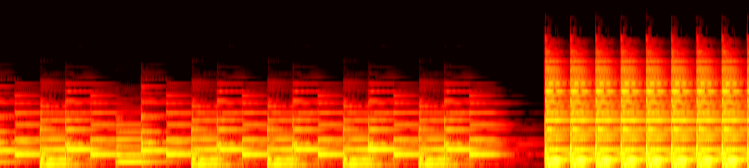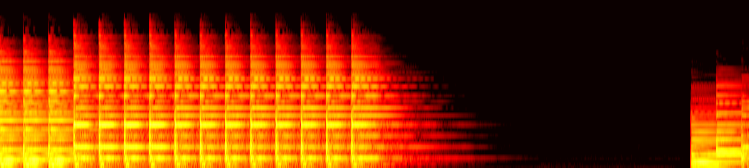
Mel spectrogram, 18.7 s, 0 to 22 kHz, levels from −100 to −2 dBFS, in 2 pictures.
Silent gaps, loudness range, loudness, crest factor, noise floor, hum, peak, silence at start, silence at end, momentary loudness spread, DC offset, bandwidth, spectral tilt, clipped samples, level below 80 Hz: 17.95-18.00 s; 9 LU; -24 LUFS; 18 dB; under -90 dBFS; none; -6 dBFS; 0 s; 0 s; 10 LU; under 0.1%; 10.5 kHz; -6 dB/octave; under 0.1%; -50 dBFS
